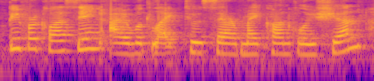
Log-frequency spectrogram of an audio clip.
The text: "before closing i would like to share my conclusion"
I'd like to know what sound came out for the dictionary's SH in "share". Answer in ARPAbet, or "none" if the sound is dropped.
S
